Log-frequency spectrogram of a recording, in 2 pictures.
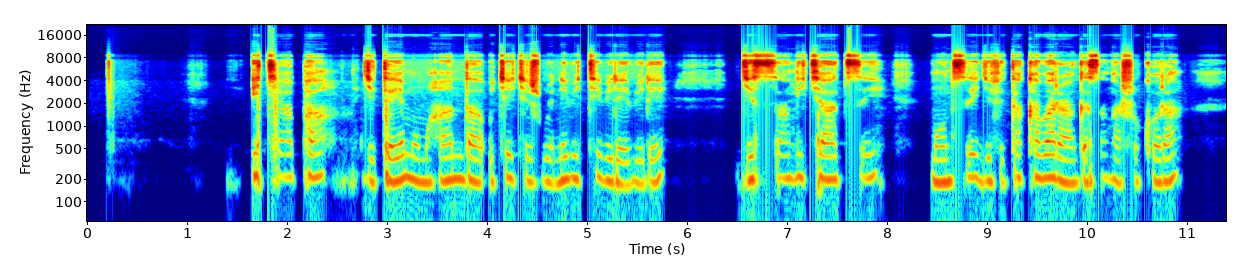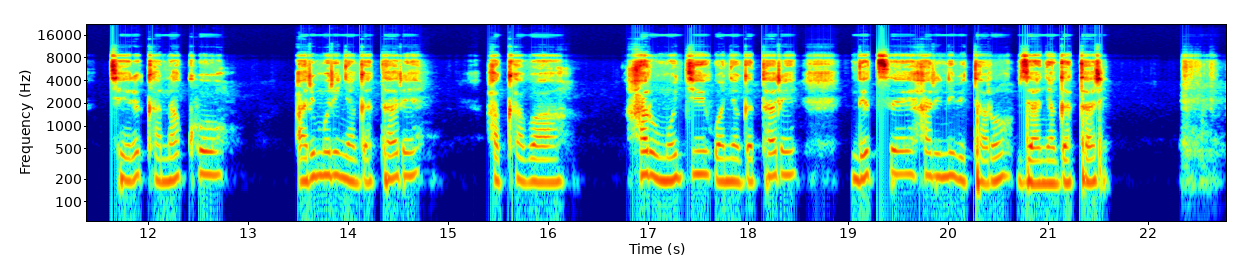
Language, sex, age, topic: Kinyarwanda, female, 25-35, government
